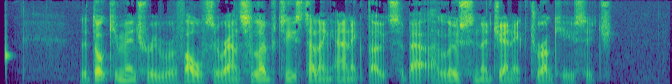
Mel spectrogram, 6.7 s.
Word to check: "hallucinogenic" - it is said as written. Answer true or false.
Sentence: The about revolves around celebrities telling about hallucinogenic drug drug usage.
true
